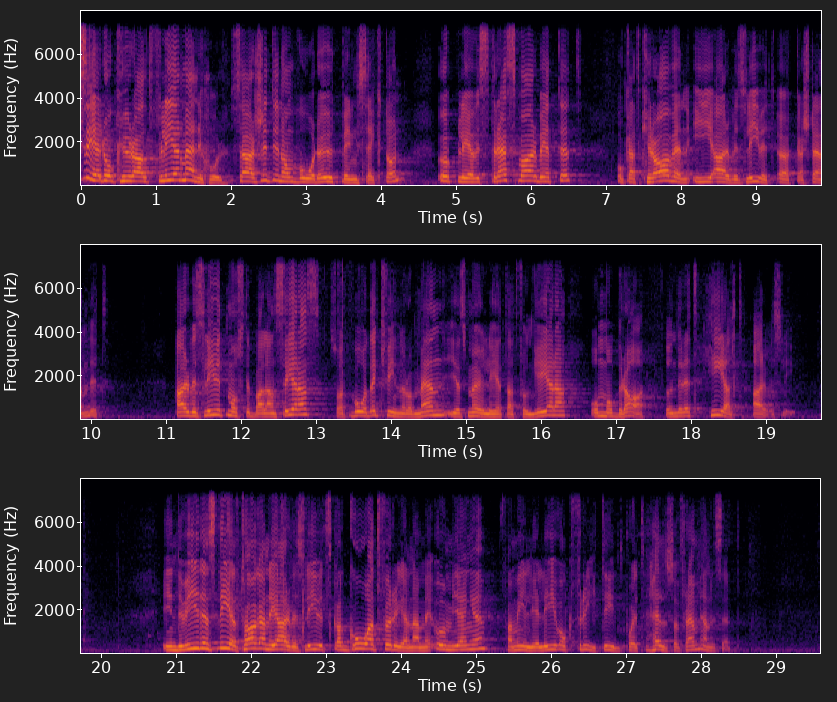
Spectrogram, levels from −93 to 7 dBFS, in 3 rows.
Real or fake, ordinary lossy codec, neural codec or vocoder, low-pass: real; none; none; 7.2 kHz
